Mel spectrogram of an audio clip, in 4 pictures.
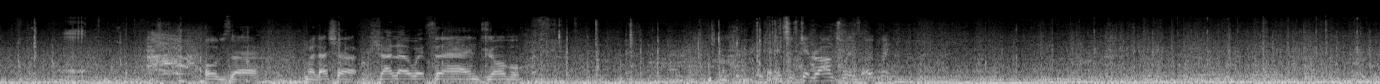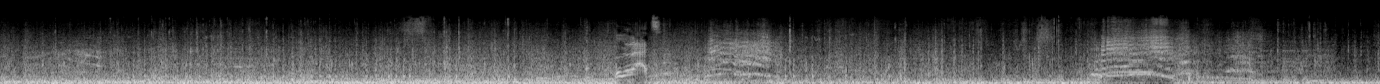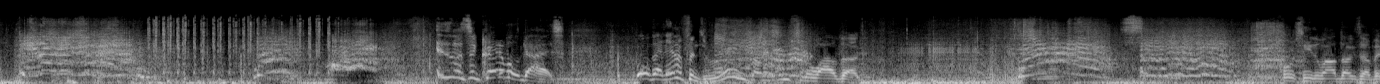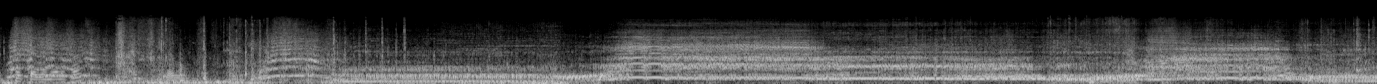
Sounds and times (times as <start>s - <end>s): Outside, rural or natural: 0.0s - 55.1s
Roar: 24.7s - 26.5s, 27.8s - 29.1s, 37.7s - 40.6s, 43.9s - 55.1s.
